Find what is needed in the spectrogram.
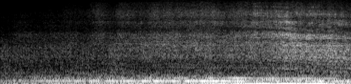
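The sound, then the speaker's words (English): Propeller airplanes, including Stinson aircraft, take off with a steady droning engine roar and low humming tones that build slightly in loudness throughout. “The Stinsons and Bessie are both in the air. Backing up to the runway.”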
